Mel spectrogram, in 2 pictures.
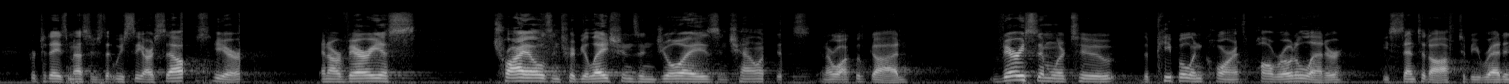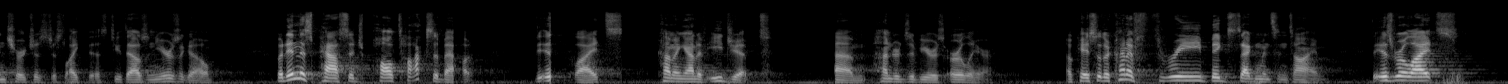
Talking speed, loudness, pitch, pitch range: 155 wpm, -27 LUFS, 120 Hz, 100-140 Hz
